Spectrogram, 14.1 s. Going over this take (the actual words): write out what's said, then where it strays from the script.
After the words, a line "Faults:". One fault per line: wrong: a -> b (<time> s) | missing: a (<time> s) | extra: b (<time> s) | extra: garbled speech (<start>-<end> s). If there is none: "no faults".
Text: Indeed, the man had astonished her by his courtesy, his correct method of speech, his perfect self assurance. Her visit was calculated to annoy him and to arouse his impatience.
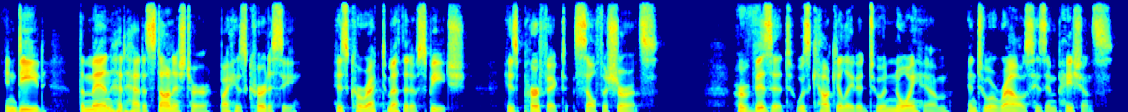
Indeed, the man had had astonished her by his courtesy, his correct method of speech, his perfect self assurance. Her visit was calculated to annoy him and to arouse his impatience.
Faults:
extra: had (1.6 s)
